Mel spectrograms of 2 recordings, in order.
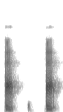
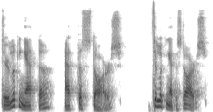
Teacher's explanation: Here the T is before a consonant, so we make a stop T. At. Put the tongue up and stop the air.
